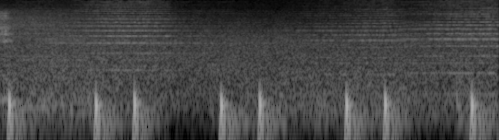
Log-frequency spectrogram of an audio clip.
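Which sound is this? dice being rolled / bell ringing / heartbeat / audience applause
heartbeat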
